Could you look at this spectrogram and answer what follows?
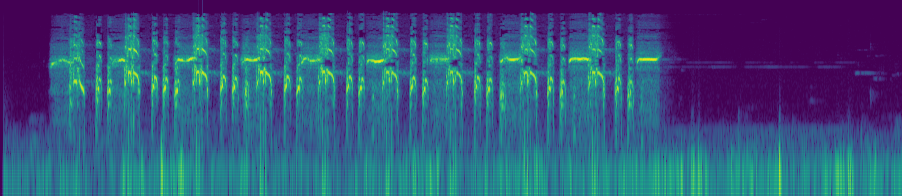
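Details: Grey francolin, known locally as teetar, calling in a rapid series of harsh, squawking notes for about six seconds, each burst ringing high and sharp before the sequence stops and only low background rumble remains.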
